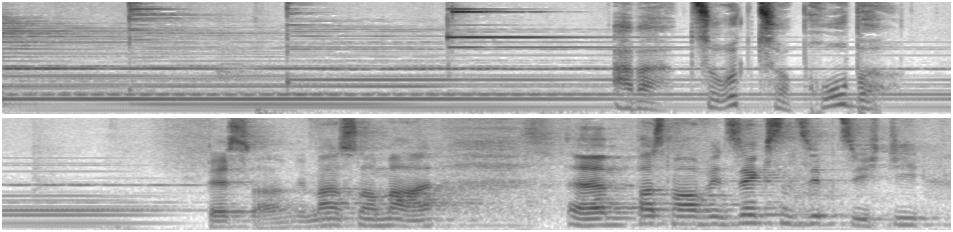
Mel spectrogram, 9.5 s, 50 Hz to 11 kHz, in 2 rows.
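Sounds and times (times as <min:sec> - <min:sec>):
handbell ensemble ringing a sustained chord in rehearsal: 0:00.1 - 0:04.7
speech: 0:03.1 - 0:04.5, 0:05.8 - 0:09.4.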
